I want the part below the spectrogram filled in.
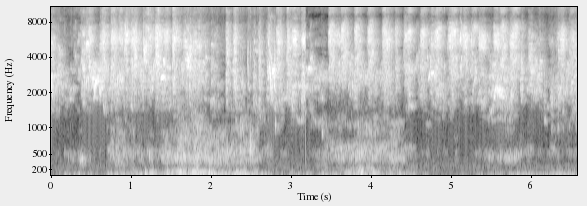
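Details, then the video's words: Budgerigars in the morning, a dense, continuous chorus of overlapping chirps and warbled twitters from several birds, with brief pauses near the start and middle. "Morning Sounds of Buddiges Parrot"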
